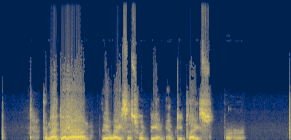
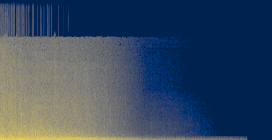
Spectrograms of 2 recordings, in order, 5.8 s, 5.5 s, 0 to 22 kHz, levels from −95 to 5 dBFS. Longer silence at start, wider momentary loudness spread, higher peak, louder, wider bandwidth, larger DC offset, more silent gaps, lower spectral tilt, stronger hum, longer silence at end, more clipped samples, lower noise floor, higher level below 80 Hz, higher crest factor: about the same, 0.05 s vs 0 s; second, 17 LU vs 20 LU; about the same, 0 dBFS vs 0 dBFS; about the same, -8 LUFS vs -10 LUFS; first, over 20 kHz vs 17 kHz; neither; neither; second, -2.5 dB/octave vs -5 dB/octave; neither; second, 0 s vs 2.65 s; about the same, 0.4% vs 0.4%; first, -61 dBFS vs -53 dBFS; second, -48 dBFS vs -22 dBFS; about the same, 10 dB vs 12 dB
